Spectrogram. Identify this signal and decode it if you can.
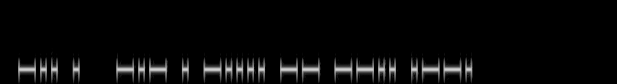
Morse code, heard as a keyed tone, about 22 wpm, 700 Hz. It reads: DE KE6MZP
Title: USA Callsign DE Callsign - 6 Characters - 22wpm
